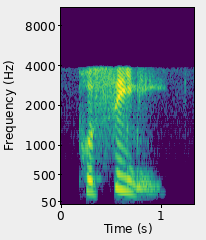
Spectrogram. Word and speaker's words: Pausini: Her name is Laura Pausini, P-A-U-S-I-N-I, and yes, I pronounced it right.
